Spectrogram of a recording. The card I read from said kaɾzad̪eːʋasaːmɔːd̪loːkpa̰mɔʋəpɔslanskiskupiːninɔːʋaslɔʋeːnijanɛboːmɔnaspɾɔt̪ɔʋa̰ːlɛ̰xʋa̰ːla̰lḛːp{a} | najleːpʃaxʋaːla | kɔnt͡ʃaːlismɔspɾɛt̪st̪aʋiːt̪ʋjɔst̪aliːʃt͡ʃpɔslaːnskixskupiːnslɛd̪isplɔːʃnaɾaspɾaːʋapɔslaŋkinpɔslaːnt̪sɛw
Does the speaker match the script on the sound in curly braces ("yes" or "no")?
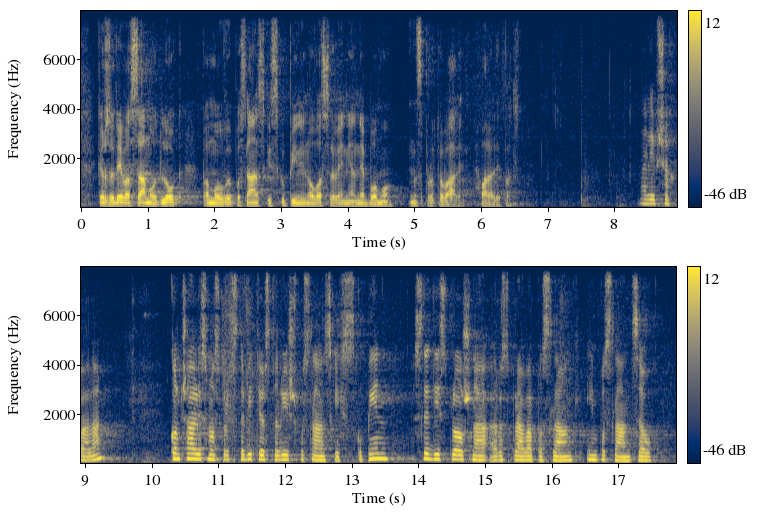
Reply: yes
